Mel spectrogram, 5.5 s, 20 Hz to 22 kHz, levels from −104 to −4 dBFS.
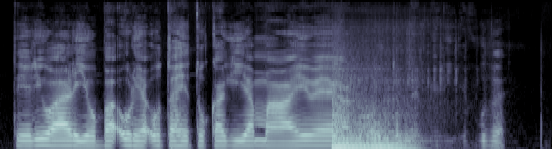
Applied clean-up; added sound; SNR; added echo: neural mask model RNNoise.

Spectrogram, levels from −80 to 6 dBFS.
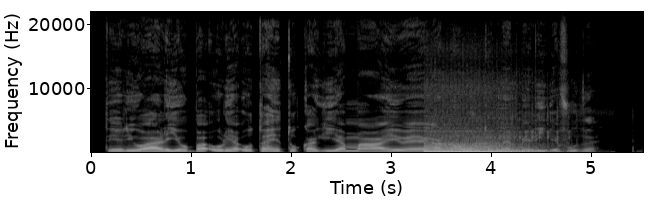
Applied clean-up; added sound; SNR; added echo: none; Engine; -5 dB; none.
